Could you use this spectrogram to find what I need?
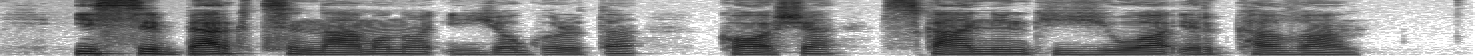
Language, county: Lithuanian, Vilnius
